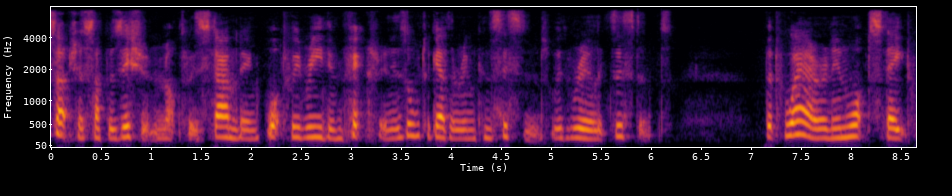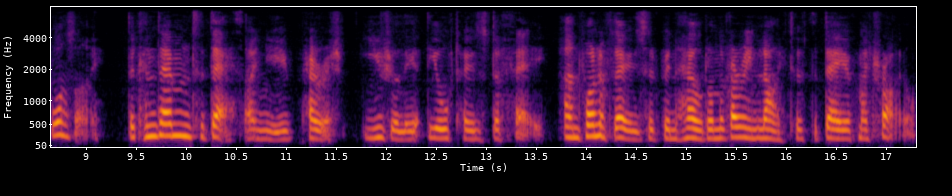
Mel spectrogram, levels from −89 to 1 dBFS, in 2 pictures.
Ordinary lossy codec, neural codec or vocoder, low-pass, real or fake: AAC, 32 kbps; vocoder, 44.1 kHz, 128 mel bands, Pupu-Vocoder; 7.2 kHz; fake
